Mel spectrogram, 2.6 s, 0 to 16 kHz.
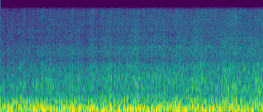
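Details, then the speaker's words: Corvette LS3 (480 hp) with a cam in a JK Wrangler, a few hundred miles on it: deep, steady idle at about 750 rpm, kept above the stock 550 rpm because of the cam; slight choppy lope, exhaust running clean; normal. "with this cam we want to keep the idle up a little the stock SUVs run about 550 RPM thank you exhaust is running clean"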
